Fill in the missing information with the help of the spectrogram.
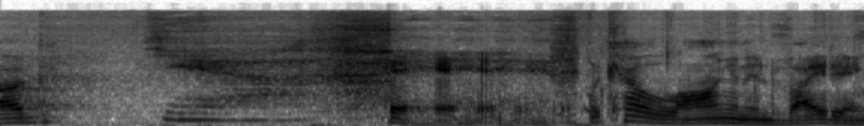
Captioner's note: sighing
